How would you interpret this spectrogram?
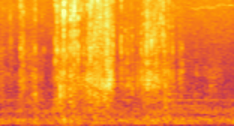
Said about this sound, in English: All right, so let's get our pork butt into the plastic bag.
